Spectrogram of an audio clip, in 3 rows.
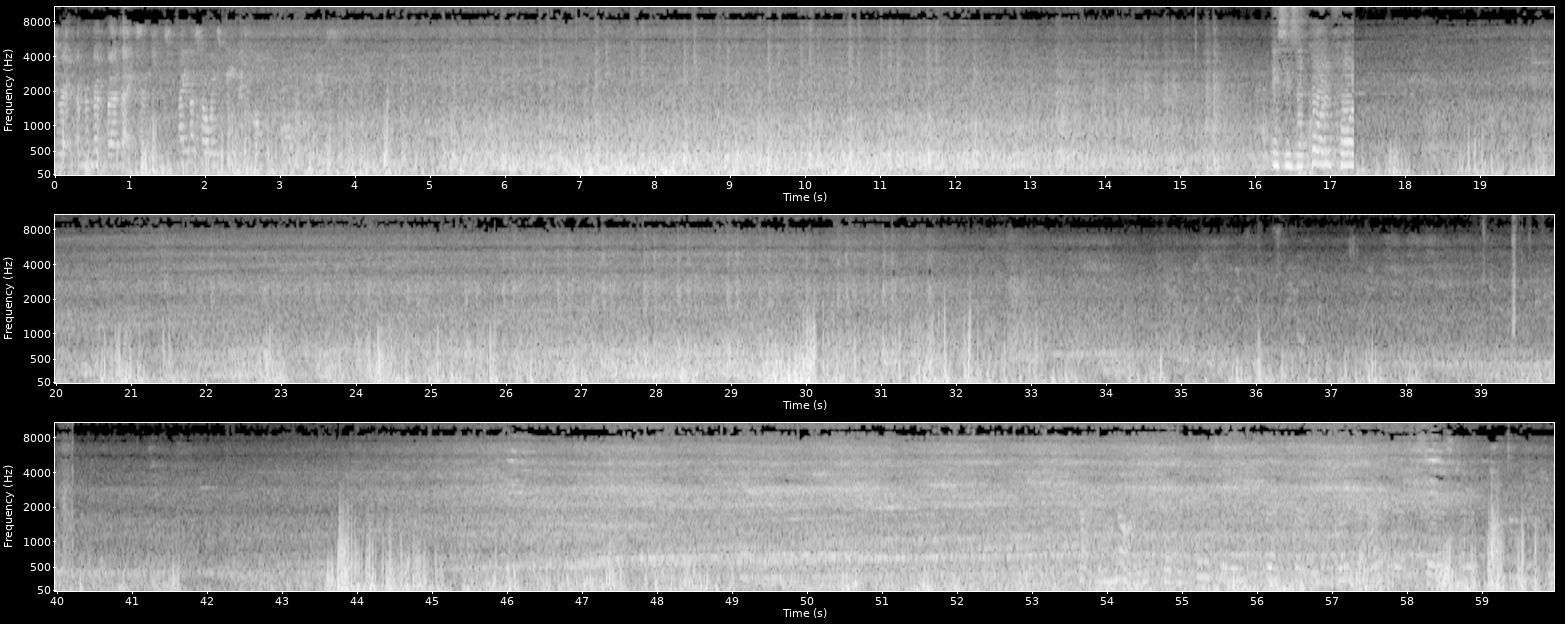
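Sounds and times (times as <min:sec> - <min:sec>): high wheel squeal: 0:45.8 - 0:48.0.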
